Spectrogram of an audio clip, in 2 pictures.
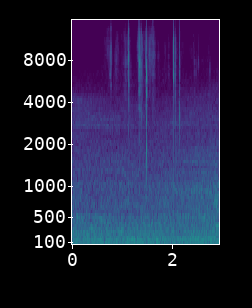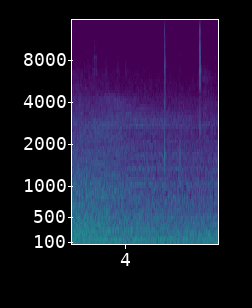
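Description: Steady low hum of a car interior, with a few short sharp clicks as the buttons of a handheld digital voice recorder are pressed, several of them close together about a second in and a couple more near the end.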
